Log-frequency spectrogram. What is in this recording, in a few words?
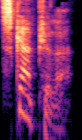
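"scapula", British English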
